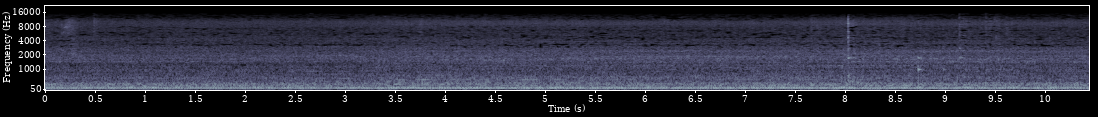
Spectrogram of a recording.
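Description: Samosas deep fry in hot oil with a steady, continuous sizzle and bubbling hiss that stays even throughout, with a faint click or two.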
